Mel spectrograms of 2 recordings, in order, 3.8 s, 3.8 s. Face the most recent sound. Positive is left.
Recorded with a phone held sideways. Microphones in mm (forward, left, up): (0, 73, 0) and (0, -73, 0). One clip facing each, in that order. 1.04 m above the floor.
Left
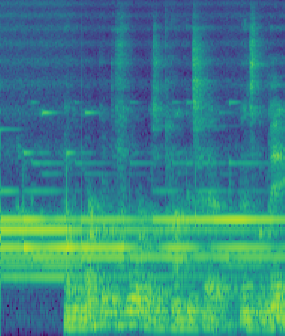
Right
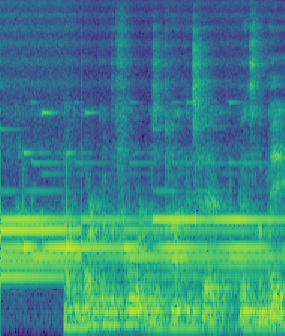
turn(degrees=-40)  # may be behind; listen again after turning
